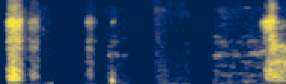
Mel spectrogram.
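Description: Near silence: a pause in a conversation, with one brief faint sound right at the start and a tiny tick a little before one second in.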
